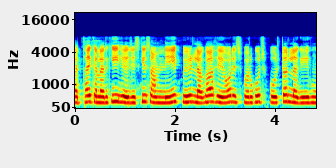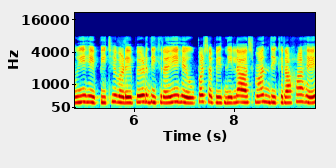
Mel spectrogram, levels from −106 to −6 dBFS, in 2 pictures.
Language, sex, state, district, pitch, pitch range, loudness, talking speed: Hindi, female, Maharashtra, Washim, 255 Hz, 240-270 Hz, -14 LUFS, 195 wpm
